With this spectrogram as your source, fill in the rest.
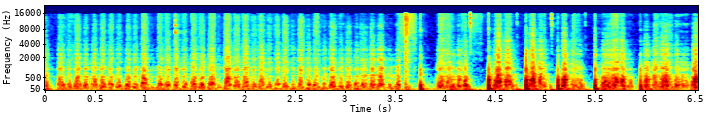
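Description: Fingertips and nails scratch and tap the surface of a flat, hollow, thin-walled brown corrugated cardboard box or panel held upright in one hand close to the microphone. A steady, soft, papery scratching fills the first half, then sharper, dull, low-heavy taps stand out over continued scratching and die away almost at once.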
